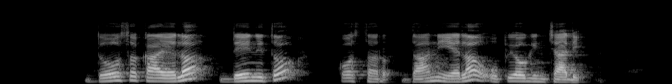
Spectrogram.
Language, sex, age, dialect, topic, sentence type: Telugu, male, 18-24, Southern, agriculture, question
